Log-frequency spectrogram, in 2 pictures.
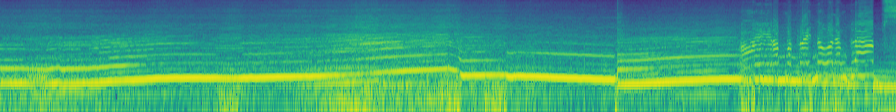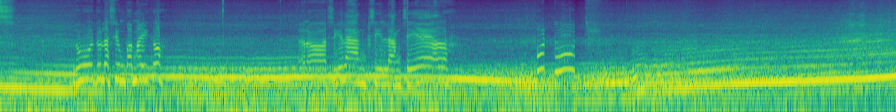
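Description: A motorcycle engine hums and revs steadily up and down close by.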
